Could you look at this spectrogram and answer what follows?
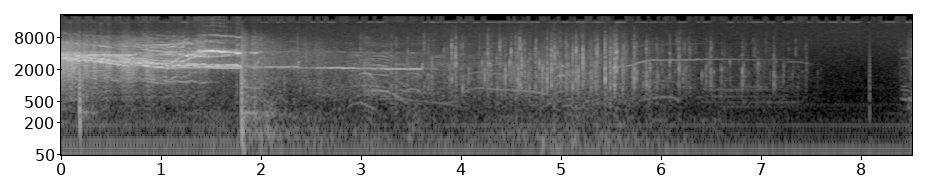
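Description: Fireworks burst at the 1988 PGI fireworks convention, a loud crackling volley fading into scattered pops and whistling crackle at a distance.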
